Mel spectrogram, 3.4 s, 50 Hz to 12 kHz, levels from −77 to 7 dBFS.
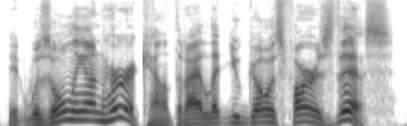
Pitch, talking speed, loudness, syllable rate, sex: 160 Hz, 265 wpm, -18 LUFS, 5.3 syllables/s, male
